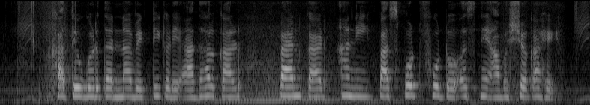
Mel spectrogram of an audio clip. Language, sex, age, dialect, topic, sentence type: Marathi, female, 31-35, Varhadi, banking, statement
